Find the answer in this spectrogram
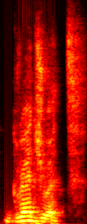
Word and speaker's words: graduate: Okay, so when it's a noun, the pronunciation would change slightly. So instead of saying graduate, you would say graduate.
